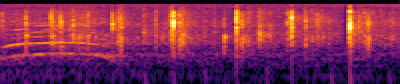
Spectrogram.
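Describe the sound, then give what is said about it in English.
Scattered audience applause for the second speaker of the day, thin and fairly quiet, with a few sharper claps standing out from a soft patter of hands. A brief gliding tone sounds at the very start. “So, please, a big round of applause for our second speaker of the day,”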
